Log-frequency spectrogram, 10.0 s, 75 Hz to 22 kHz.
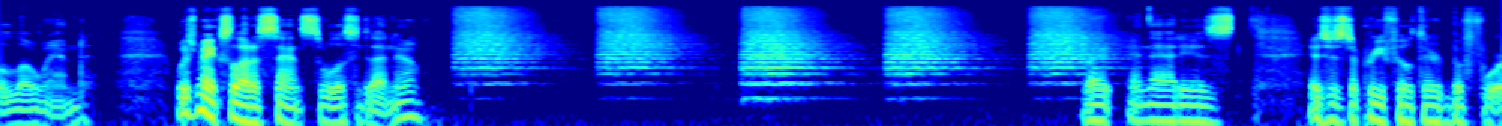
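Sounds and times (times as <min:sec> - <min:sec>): synth chord stabs with reverb: 0:03.0 - 0:07.7.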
